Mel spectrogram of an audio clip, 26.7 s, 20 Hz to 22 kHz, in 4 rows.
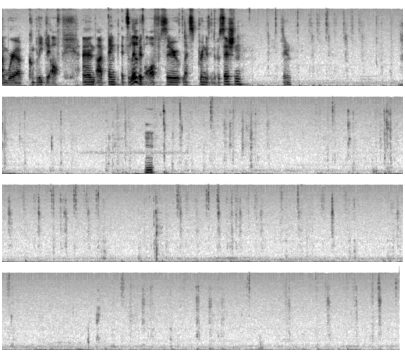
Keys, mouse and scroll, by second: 0.7 KP_1, 1.1-1.7 scroll up 2, 1.7-2.2 scroll down 1, 2.2 KP_3, 2.5-2.9 scroll up 2, 2.9 click, 3.0 g, 3.8 click, 3.9 g, 5.3 click, 5.4 g, 6.6 ctrl+KP_1, 7.0 middle click, 7.4 scroll down 2, 7.6 middle click, 8.7 ctrl+KP_3, 9.3 ctrl+KP_1, 9.7 scroll up 2, 9.8 middle click, 10.1 click, 10.7 ctrl+KP_1, 11.0 g, 12.1 click, 12.5 middle click, 13.0 ctrl+KP_1, 13.4 g, 13.8 click, 13.9 g, 14.3 g, 14.7 click, 14.9 scroll down 1, 15.0 middle click, 15.8-18.8 typing, 16.0 scroll up 2, 16.2 click, 16.9 click, 17.2 click, 17.5 click, 18.0 scroll down 3, 18.2 click, 18.6 click, 19.1 scroll down 1, 19.2 middle click, 19.8 scroll up 3, 19.9 g, 20.1 scroll down 1, 20.2 middle click, 22.0 click, 22.3 KP_1, 22.5-22.8 scroll up 3, 22.8 middle click, 23.0 click, 23.2 l, 23.4 KP_1, 23.6 g, 24.7 click, 24.7-26.6 typing, 25.4 click, 26.2 click.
